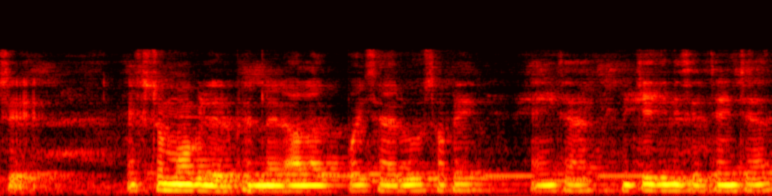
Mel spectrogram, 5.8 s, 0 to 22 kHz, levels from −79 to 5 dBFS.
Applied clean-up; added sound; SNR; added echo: none; Siren; 16 dB; reverberation time 0.9 s.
